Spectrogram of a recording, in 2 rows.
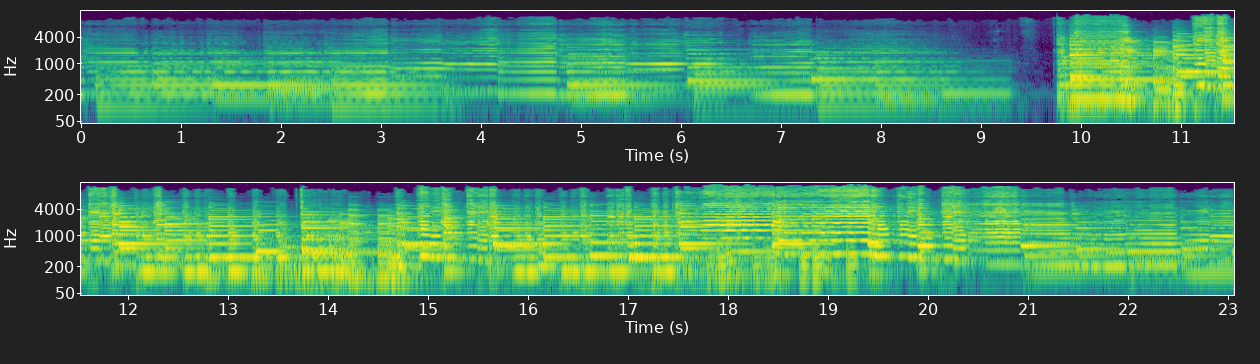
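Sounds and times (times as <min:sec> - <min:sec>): cello: 0:00.0 - 0:23.0
piano accompaniment: 0:00.0 - 0:23.0.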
